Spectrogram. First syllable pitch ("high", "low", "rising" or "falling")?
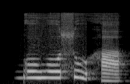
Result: high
